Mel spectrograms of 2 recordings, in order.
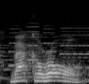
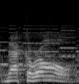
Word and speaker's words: macaron: we're going to be doing some authentic macaroons not the macaroons but macarons and this is the French way of making it and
